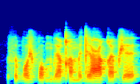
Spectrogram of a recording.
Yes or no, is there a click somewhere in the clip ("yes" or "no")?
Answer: no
